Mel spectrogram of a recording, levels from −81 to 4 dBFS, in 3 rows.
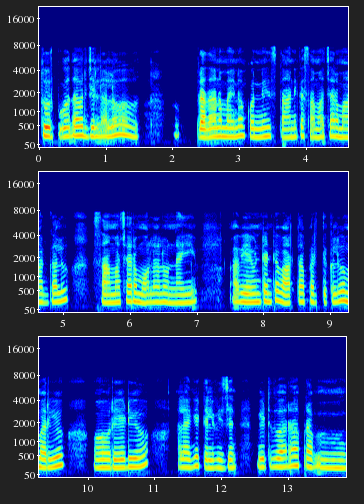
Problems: none marked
